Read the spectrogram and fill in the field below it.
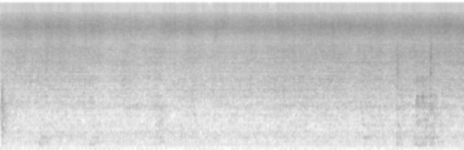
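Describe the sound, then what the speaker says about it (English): Steak sizzles steadily in a hot pan, a bright, constant crackling hiss close by with small pops, and no one speaking. "Got a nice sizzle going there."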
